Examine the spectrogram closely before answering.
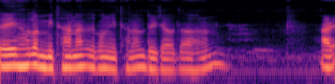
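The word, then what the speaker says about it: methanal: যেমন মিথানেল সিচ এইচিও এর নাম হচ্ছে কি? এর নাম হচ্ছে মিথানল। অ্যালডিহাইডের যেকোন যৌগকে সবসময় উচ্চারণ করা লাগে নেল দ্বারা।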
